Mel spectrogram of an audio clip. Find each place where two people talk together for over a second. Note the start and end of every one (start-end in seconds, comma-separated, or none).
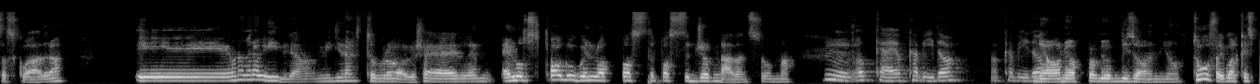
none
